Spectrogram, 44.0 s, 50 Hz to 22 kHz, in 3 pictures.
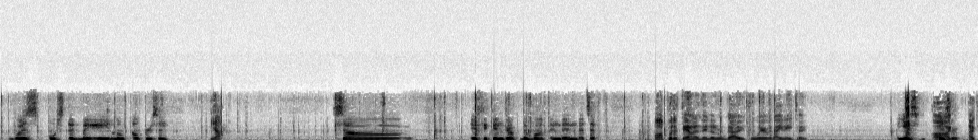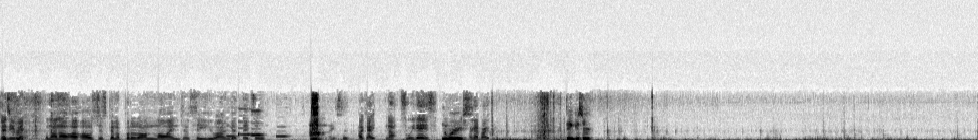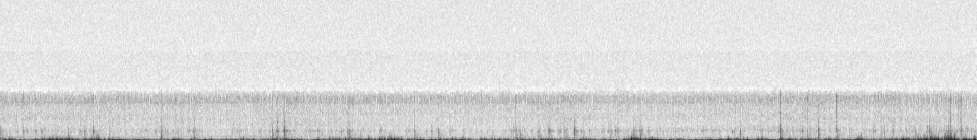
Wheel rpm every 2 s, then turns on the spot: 0, 0, 0, 0, 0, 0, 0, 0, 0, 0, 0, 0, 0, 0, 0, 0, 0, 0, 0, 0, 0, 0.
none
